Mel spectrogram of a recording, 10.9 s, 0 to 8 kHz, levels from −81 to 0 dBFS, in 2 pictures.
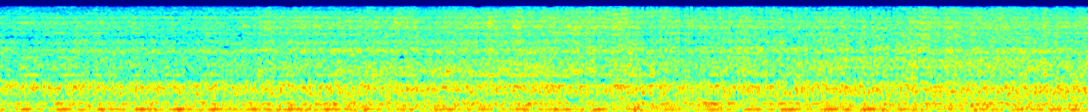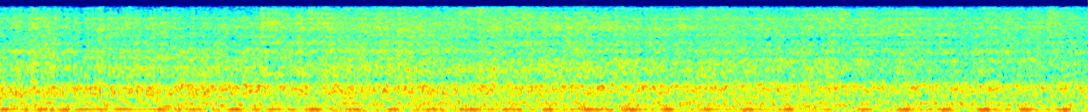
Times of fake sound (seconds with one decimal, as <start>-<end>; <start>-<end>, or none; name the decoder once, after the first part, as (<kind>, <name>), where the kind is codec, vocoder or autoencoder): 2.8-4.7 (vocoder, Vocos); 5.7-6.3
